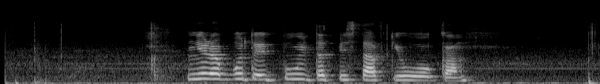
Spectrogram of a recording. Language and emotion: Russian, sad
